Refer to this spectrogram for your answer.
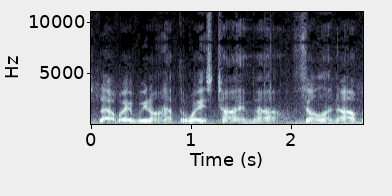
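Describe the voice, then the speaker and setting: There is noticeable background noise. A man speaks at a moderate pace in a very deep, low voice. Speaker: gaming streamer. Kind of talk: casual chat. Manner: halting.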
